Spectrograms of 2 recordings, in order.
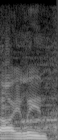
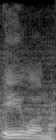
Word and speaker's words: Aileen Dew: again from lion tower they keep pronouncing eileen it's actually alan alan dew it's scott's garlic is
